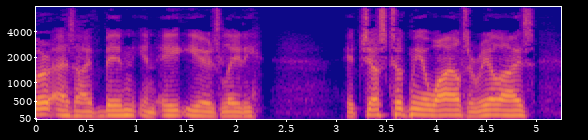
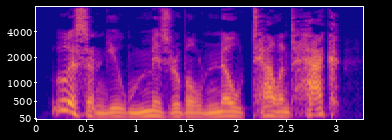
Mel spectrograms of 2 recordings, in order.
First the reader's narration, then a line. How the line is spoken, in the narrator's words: she hissed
